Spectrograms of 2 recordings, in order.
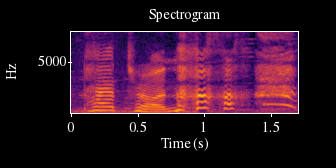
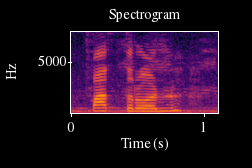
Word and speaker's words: Petron: Petron peton petron ewan ko basta may pronunciation diyan hindi siya patron petron ganon bahala na kayo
